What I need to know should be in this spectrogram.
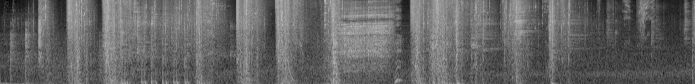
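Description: Hands and boots clank on metal grating during a climb.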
